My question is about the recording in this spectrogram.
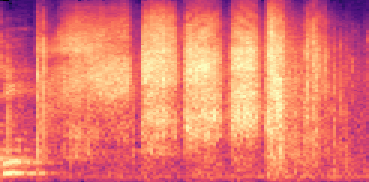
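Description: A sheet of paper ripping as a blunt kitchen knife is dragged through it. It is a rough tearing rasp in several strokes, the dull blade tearing the paper rather than slicing it.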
